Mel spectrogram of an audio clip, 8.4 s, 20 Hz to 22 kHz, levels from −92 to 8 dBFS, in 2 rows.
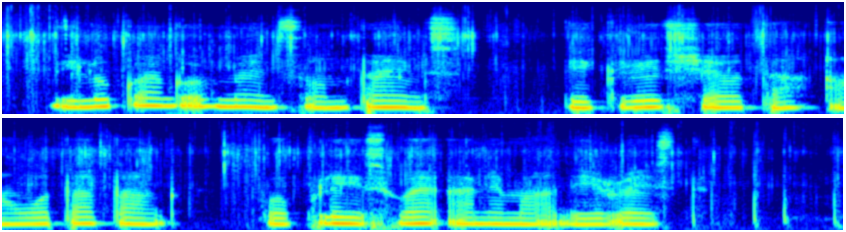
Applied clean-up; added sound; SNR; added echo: neural mask model RNNoise.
